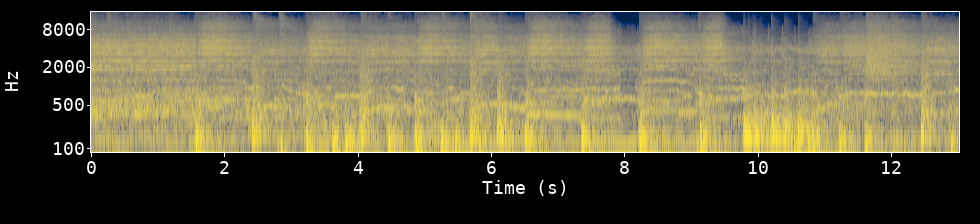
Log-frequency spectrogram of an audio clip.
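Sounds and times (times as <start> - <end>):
drum kit hits with cymbals: 0.0 - 13.0
rock band playing: 0.0 - 13.0.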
